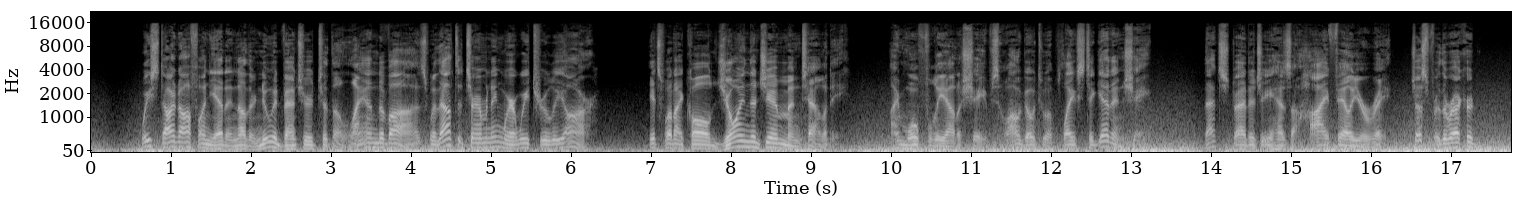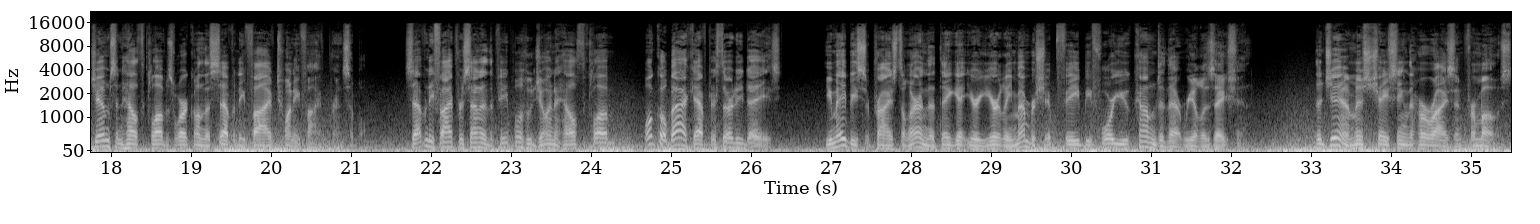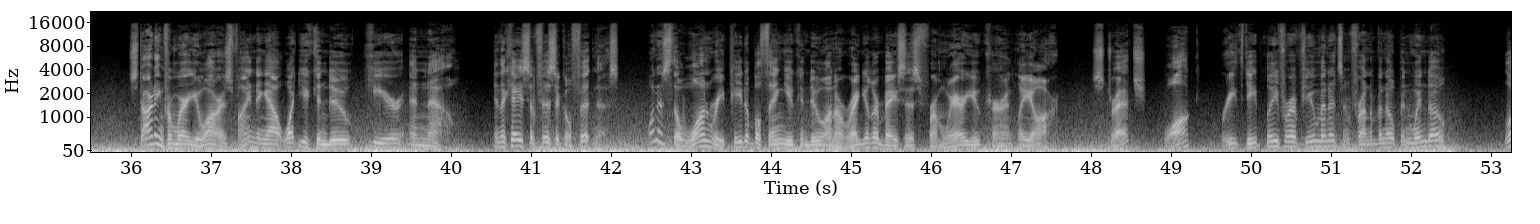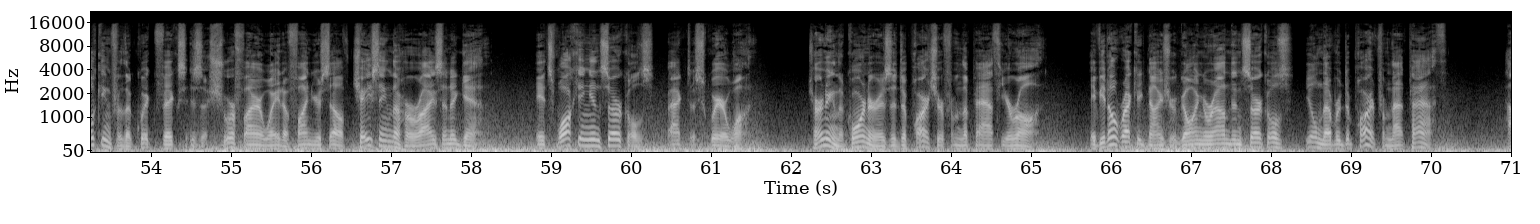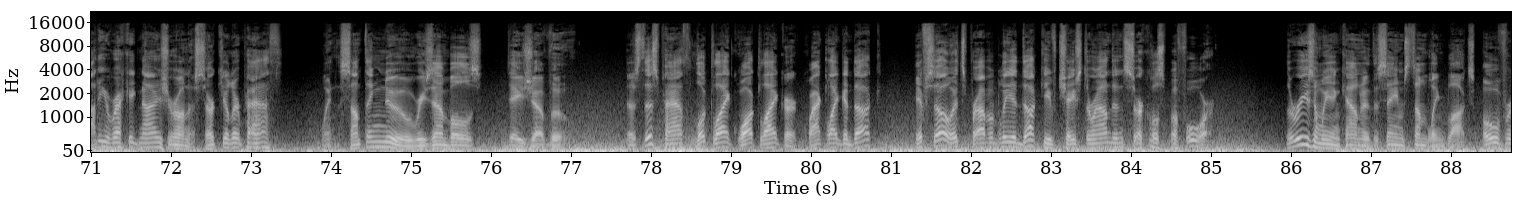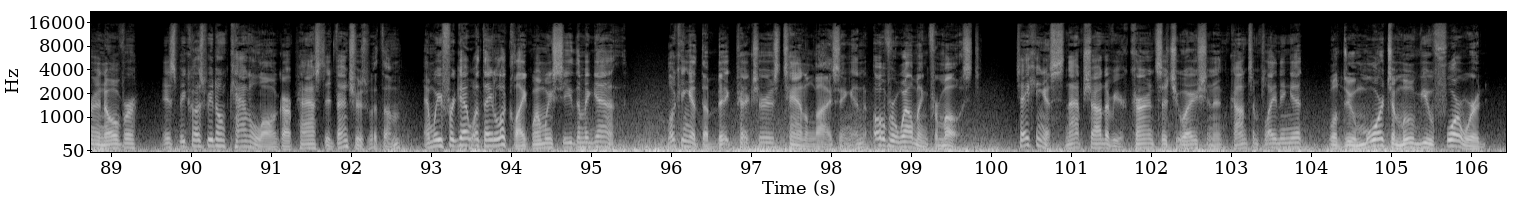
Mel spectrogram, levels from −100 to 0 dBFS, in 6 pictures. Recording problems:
low rumble; noticeable; throughout; 20 dB below the speech

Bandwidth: 15.5 kHz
